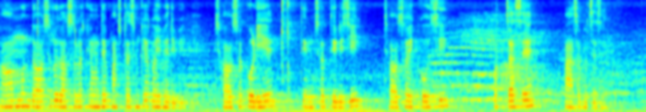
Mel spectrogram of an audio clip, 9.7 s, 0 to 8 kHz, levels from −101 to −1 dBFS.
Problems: background conversations at intervals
